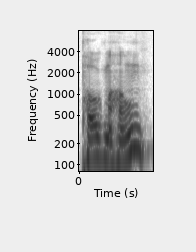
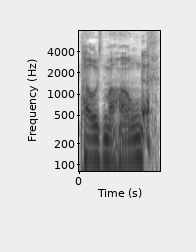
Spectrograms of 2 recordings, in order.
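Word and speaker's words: póg mo thóin: It, yeah, I was going to say, you're saying it like a guy from Iowa. Like, Pose Mahone.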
